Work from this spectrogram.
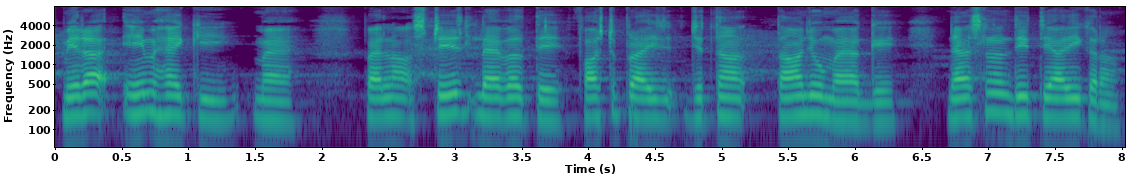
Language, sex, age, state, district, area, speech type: Punjabi, male, 18-30, Punjab, Fatehgarh Sahib, rural, spontaneous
